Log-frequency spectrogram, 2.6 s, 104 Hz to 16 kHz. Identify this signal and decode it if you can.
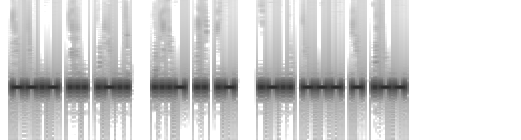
Morse code, heard as a keyed tone, about 69 wpm, 700 Hz. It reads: QSL VIA LOTW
